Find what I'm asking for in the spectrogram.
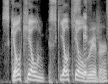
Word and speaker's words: Schuylkill: And then there's another river you have to cross called the Schuylkill. And I will just... – Schuylkill? – It's spelled S-C-H-U-Y-L-K-I-L. – K-I-L. Schuylkill River.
